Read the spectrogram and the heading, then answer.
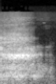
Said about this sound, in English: I'm gonna sneeze. Um maybe.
